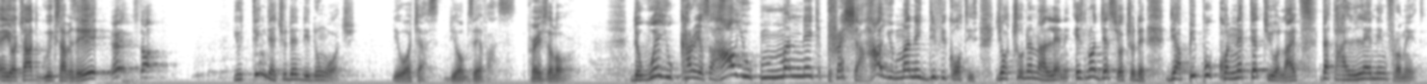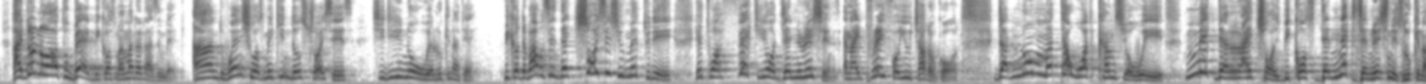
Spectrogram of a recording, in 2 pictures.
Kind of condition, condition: setting, large echoing room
